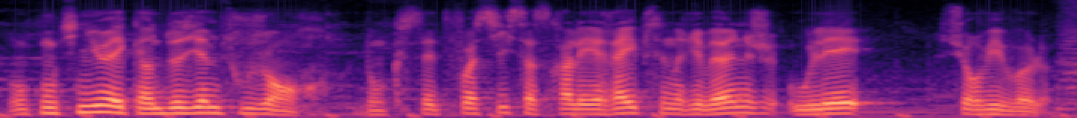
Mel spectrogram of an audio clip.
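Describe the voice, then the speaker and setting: A man's voice: mid-range voice, moderate pace. Blunt, slangy man reviewing horror films. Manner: blunt, slangy, trails off quietly at phrase ends. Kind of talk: casual opinionated film review. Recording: slightly dull lo-fi sound with faint music.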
